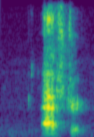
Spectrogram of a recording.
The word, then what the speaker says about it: asterisk: Asterisk. Asterisk? Asterisk. Okay. What do you mean K? Asterisk? It's not pronounced like it sure is.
